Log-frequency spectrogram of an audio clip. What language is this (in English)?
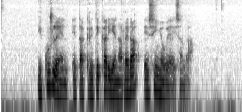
Basque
